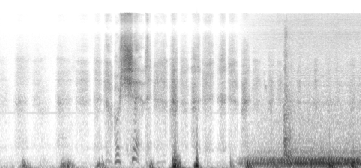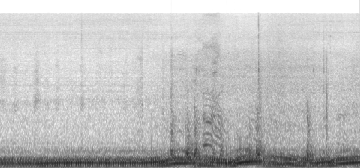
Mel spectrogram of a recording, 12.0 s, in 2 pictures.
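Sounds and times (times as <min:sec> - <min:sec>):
car engine running: 0:04.0 - 0:12.0.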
